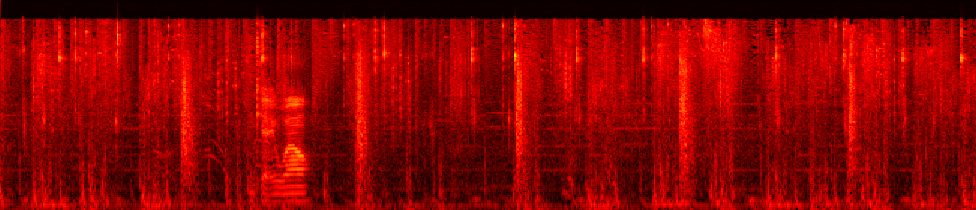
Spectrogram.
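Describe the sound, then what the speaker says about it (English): Horse hooves clip-clop at a steady gallop in Mount & Blade: Warband, close and continuous across the whole stretch, with a brief whinny partway through and someone talking over the riding. "I'm riding a horse."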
